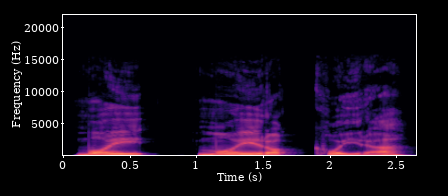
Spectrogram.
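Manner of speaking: "Moirokoira" attempted slowly, with a false start; butchered Finnish pronunciation. Real, not acted. Streamer trying Laura's Finnish word, butchered pronunciation. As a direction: sound out "Moirokoira" haltingly, as a non-Finn. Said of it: "butchering that".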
